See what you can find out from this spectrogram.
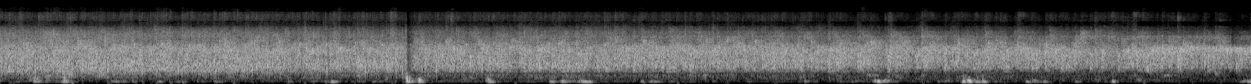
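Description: Sustained audience applause, a dense, steady wash of many hands clapping at full volume for the whole stretch, with a few louder individual claps and faint whoops poking through.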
